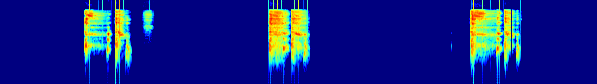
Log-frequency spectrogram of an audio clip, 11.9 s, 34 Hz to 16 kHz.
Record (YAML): three_cough_length: 11.9 s
three_cough_amplitude: 32767
three_cough_signal_mean_std_ratio: 0.26
survey_phase: beta (2021-08-13 to 2022-03-07)
age: 45-64
gender: Female
wearing_mask: 'No'
symptom_cough_any: true
symptom_new_continuous_cough: true
symptom_runny_or_blocked_nose: true
symptom_sore_throat: true
symptom_fatigue: true
symptom_onset: 3 days
smoker_status: Never smoked
respiratory_condition_asthma: false
respiratory_condition_other: false
recruitment_source: Test and Trace
submission_delay: 1 day
covid_test_result: Positive
covid_test_method: RT-qPCR
covid_ct_value: 18.6
covid_ct_gene: ORF1ab gene
covid_ct_mean: 19.1
covid_viral_load: 550000 copies/ml
covid_viral_load_category: Low viral load (10K-1M copies/ml)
